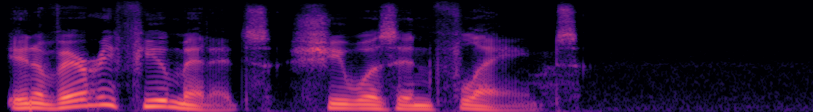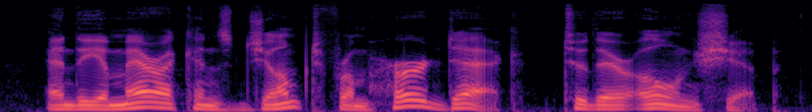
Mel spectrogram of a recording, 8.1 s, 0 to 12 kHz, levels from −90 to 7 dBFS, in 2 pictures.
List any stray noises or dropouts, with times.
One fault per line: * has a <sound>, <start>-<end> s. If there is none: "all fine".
all fine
